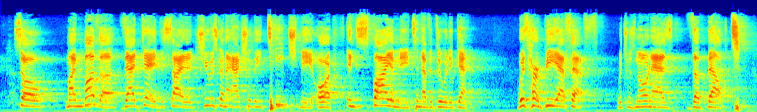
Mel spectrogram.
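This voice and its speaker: In a raised, projected voice, a man with a high pitch and an American accent speaks at a fairly slow pace in an animated tone. His pitch varies in an ordinary way, and audible room echo surrounds him. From New Jersey. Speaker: comedian and pastor. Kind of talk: stand-up. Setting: stage with audience.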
